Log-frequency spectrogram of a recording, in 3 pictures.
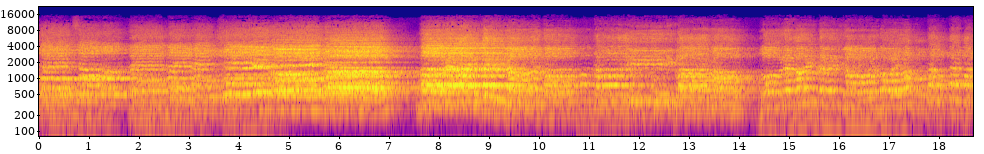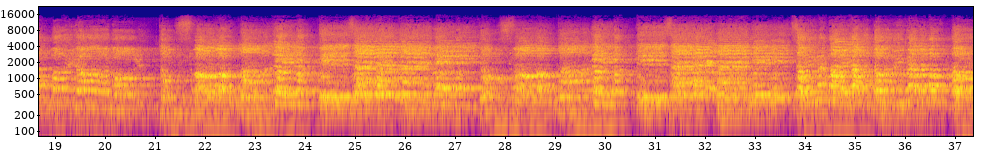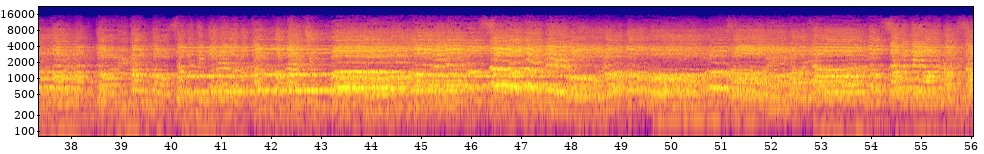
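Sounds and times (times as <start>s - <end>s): choir singing folk dance: 0.0s - 56.0s.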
